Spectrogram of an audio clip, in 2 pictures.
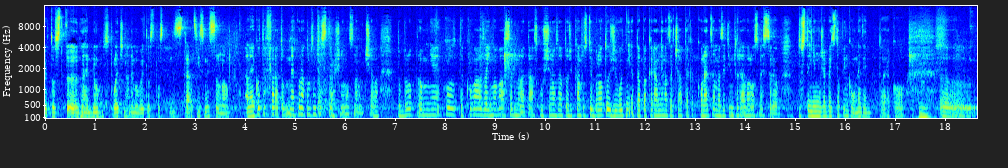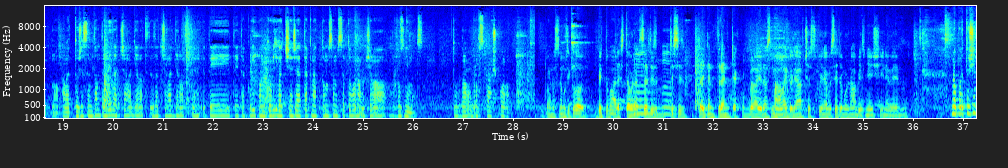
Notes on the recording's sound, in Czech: Za hodinu a půl se v Topince v líném pátečním odpoledni vystřídalo šest hostů, všichni na balkóně. Omluvte cinkání nádobí z kuchyně, zvuky kávovaru či občas slyšitelný tlumený hovor v pozadí. Je to autentická zvuková kulisa.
